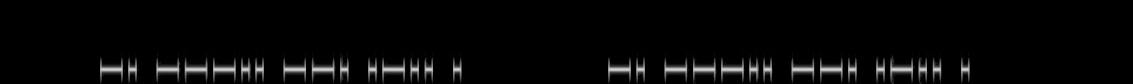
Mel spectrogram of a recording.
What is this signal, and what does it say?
Morse code, heard as a keyed tone, about 17 wpm, 700 Hz. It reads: N8GLE N8GLE
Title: USA Call Signs - 5 Characters - Repeated 2x - 17wpm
